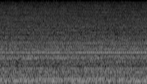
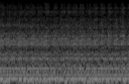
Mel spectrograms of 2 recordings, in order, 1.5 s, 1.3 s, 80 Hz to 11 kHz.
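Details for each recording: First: Trane 7.5-ton rooftop unit after replacing the seized inducer assembly; blower comes on after time delay, then the inducer spins up to a smooth, even hum with no rattle or scrape, followed by spark ignition. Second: Trane 7.5-ton rooftop unit, rollout switch found tripped; with 238 volts applied the new inducer motor is seized, giving a steady electrical hum with no fan spin-up; inducer assembly later replaced.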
